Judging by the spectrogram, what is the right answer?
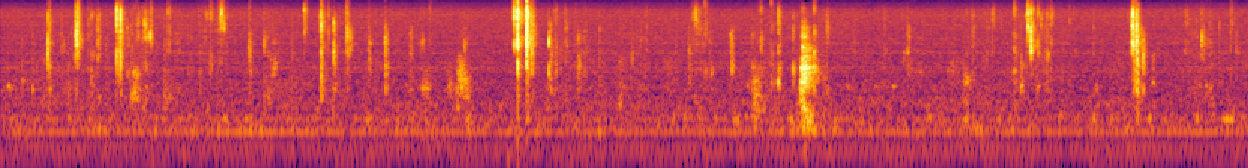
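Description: Foil wrapper of a Panini Absolute Football card pack crinkling and tearing as it is peeled open by hand, in scattered sharp crackles. The loudest crackle comes about three and a half seconds in.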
